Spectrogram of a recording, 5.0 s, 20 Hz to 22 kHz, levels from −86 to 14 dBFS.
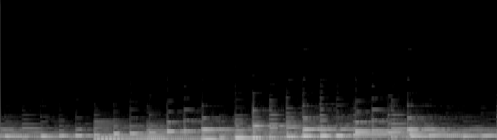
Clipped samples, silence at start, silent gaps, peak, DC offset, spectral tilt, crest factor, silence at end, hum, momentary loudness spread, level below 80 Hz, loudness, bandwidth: under 0.1%; 0 s; none; -6 dBFS; under 0.1%; -6.5 dB/octave; 16 dB; 0 s; none; 7 LU; -52 dBFS; -22 LUFS; 5.8 kHz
